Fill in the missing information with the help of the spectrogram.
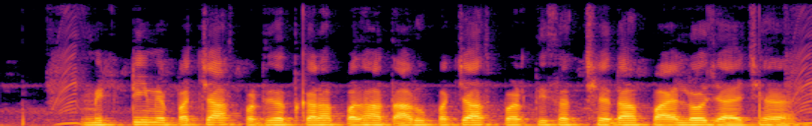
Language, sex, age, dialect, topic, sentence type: Maithili, male, 18-24, Angika, agriculture, statement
